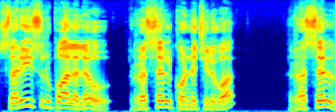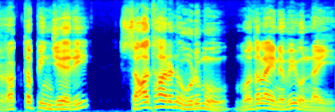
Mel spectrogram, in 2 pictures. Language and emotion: Telugu, neutral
